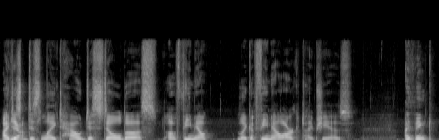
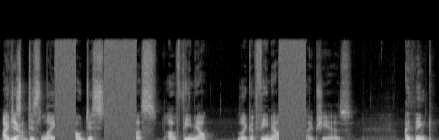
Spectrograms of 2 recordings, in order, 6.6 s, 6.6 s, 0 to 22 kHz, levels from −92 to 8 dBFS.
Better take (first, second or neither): first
